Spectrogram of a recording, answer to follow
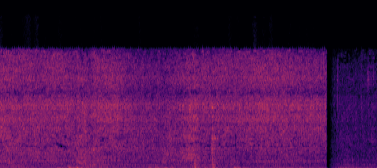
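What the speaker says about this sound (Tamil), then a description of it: "இப்போ இதெல்லாம் சேர்த்து ஒரு பெரட்டை தட்டிடலாம்." Spices and masala stirred in a hot frying pan while cooking fish biryani, giving a steady close sizzle and hiss with soft scraping and stirring knocks, ending abruptly.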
